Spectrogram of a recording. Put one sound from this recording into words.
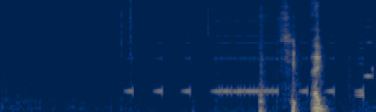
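Short beeping game tones chime several times.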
